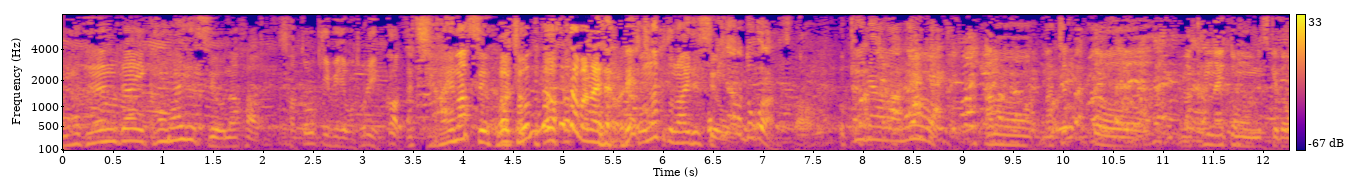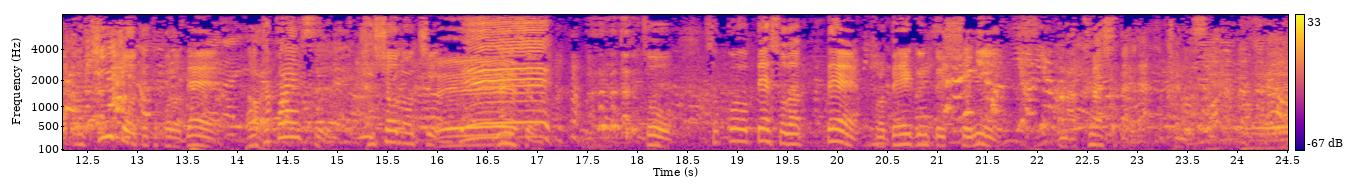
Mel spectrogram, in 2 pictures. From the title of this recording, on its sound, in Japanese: 忘年(え?!)居酒屋トーク!!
